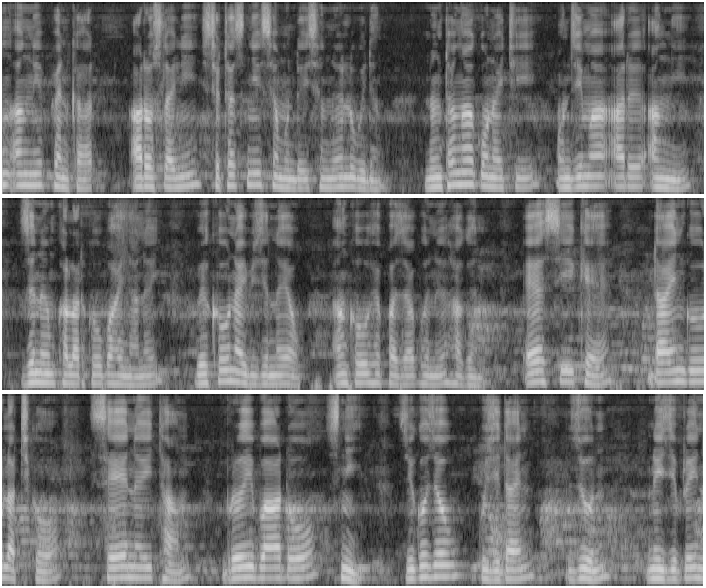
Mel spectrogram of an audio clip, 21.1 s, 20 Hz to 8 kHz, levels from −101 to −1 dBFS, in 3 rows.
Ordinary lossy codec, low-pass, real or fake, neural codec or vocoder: none; none; real; none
